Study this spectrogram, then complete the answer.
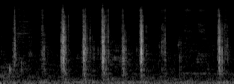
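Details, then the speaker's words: Inflatable-kayak paddle shaken by hand gives sharp, dry clicks about four a second as the ferrules move in the shaft joint hole, felt as a shake in the hand when paddling. "It's in that joint there. The ferrules are moving around in that hole there."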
